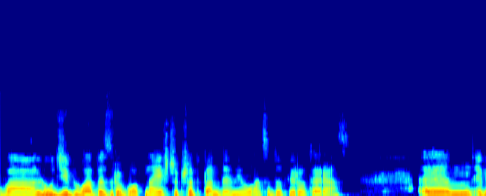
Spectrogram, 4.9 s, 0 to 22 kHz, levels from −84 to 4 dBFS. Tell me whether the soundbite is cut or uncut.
uncut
